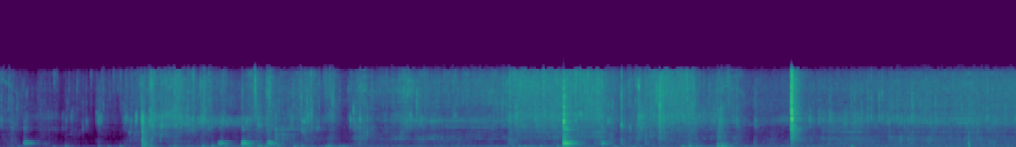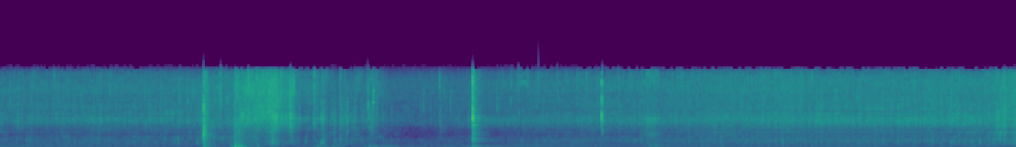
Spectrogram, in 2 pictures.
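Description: Fish cake and kimchi sizzling as they are stir-fried in a nonstick pan, with a metal spoon scraping and knocking against the pan now and then.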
